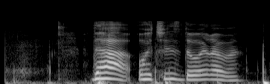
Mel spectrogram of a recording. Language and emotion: Russian, positive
